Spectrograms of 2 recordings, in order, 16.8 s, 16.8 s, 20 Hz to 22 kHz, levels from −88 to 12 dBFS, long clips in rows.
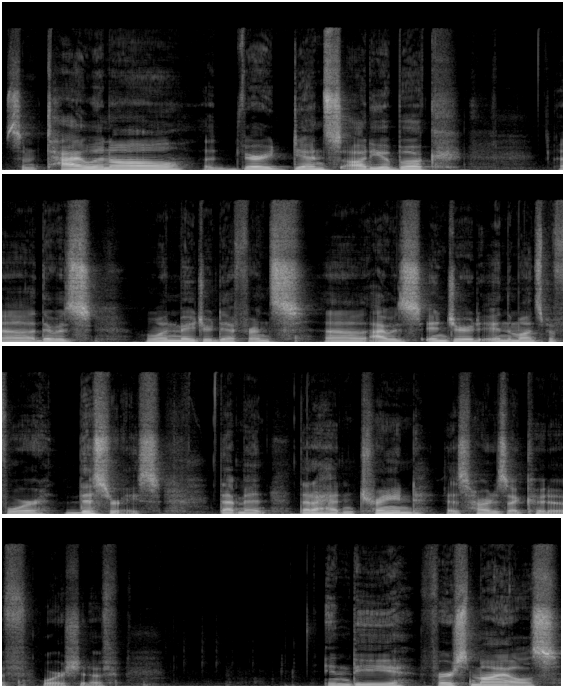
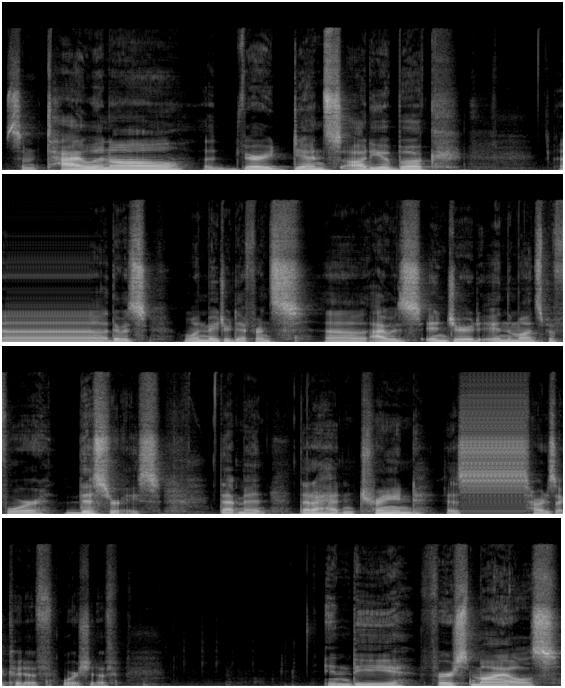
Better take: first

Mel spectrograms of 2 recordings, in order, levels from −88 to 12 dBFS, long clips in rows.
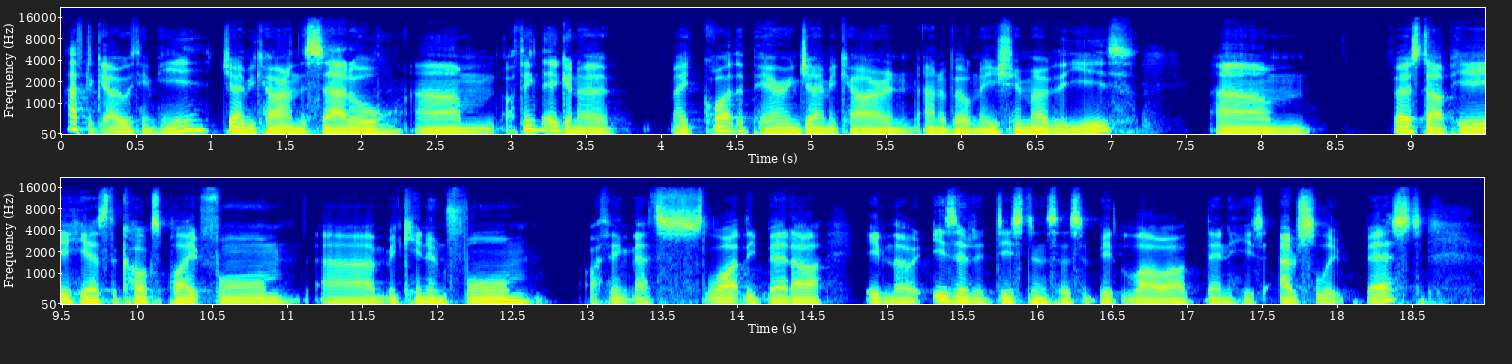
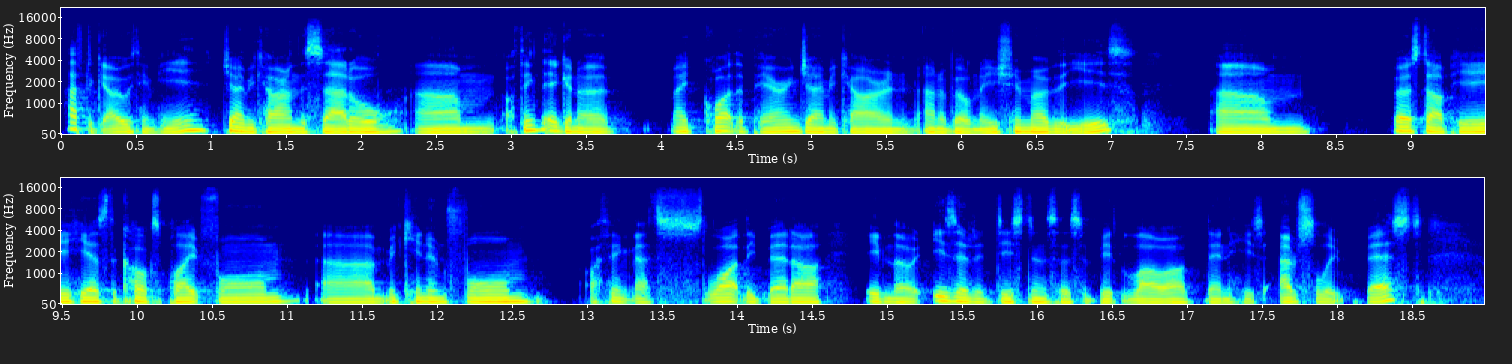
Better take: first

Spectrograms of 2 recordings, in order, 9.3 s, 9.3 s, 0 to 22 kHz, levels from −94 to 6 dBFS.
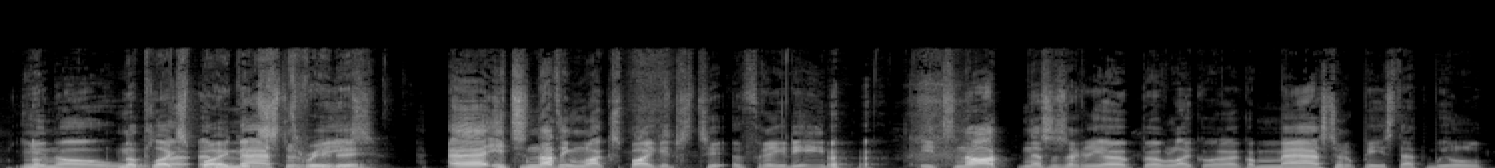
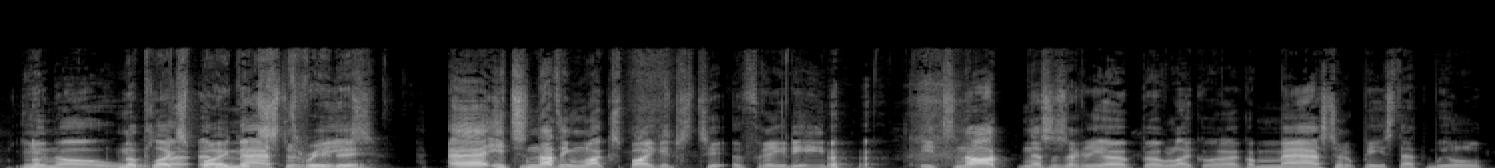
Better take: neither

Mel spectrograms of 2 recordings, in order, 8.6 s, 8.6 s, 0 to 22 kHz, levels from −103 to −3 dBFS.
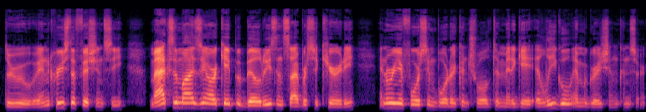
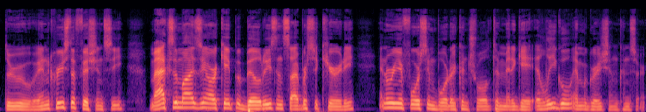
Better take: second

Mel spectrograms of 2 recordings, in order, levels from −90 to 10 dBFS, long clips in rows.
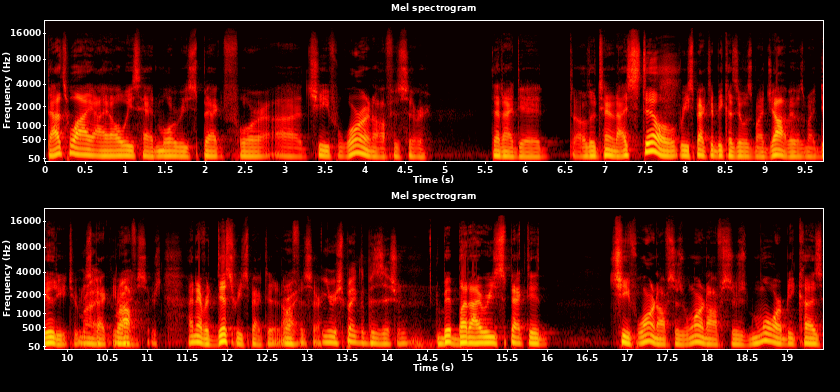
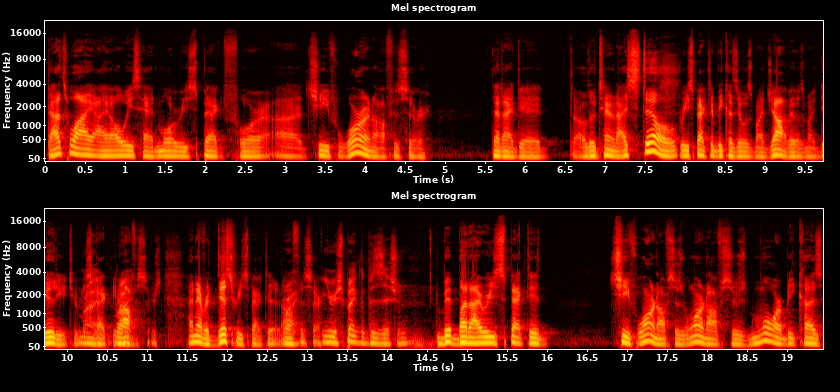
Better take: neither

